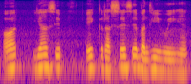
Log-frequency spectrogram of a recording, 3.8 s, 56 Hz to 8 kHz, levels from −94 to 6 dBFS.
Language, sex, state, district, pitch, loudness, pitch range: Hindi, male, Uttar Pradesh, Lucknow, 150 Hz, -19 LUFS, 130-155 Hz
